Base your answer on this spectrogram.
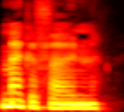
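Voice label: "megaphone", British English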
